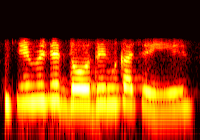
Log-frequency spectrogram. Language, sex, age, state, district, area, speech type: Hindi, female, 18-30, Madhya Pradesh, Chhindwara, urban, conversation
